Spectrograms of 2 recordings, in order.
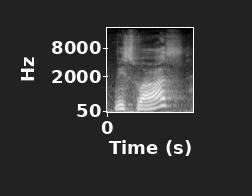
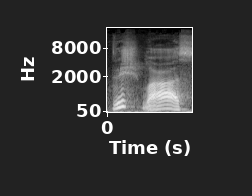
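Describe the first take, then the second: First: विश्वास said as "विस्वास" with s; विश्वास using a dental स instead of श; wrong sibilant. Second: विश्वास said with श, "विश्वास"; विश्वास with a clear palatal श sound; correct sibilant. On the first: (गलत उच्चारण: विश्वास को "विस्वास") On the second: (सही उच्चारण: विश्वास, श के साथ) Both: Shown as a demonstration. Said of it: "ध्यान से इनका उच्चारण करना है".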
